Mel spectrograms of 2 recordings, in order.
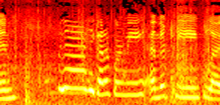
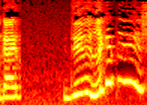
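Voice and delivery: high, gushing over a gift; excited squeal; 8 semitones higher, slower than usual. Real, not acted. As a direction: squeal with delight at a present. Opening mom's gift.

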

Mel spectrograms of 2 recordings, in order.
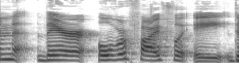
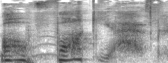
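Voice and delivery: breathy whispered excitement; whispering; much slower than usual. Real, not acted. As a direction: hush it like a secret. Reacting to night witches.

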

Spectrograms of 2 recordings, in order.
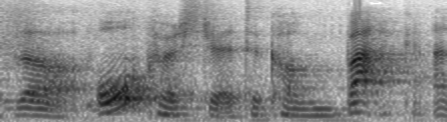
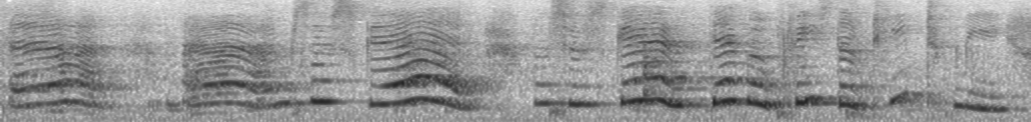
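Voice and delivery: put-on very high, trembling frightened baby; scared baby voice. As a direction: squeak it like a terrified baby. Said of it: "'cause it's like".

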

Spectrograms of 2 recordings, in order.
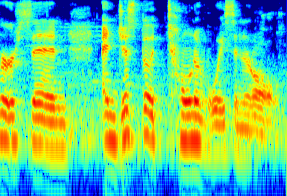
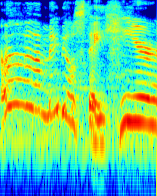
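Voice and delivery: much higher, slow, hesitant mumble; a timid, unsure take; hesitant reluctant voice; 12 semitones higher, slower than usual. Retold or imitated.

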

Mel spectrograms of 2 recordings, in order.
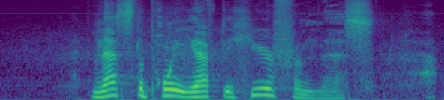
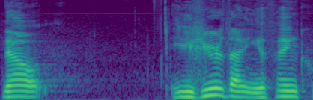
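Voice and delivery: ordinary talk, nothing marked

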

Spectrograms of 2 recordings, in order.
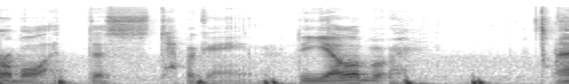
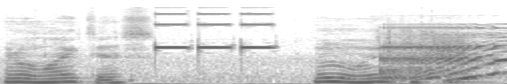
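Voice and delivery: small, soft, higher voice; uneasy murmur; 7 semitones higher, 10 dB quieter than usual. Real, not acted. Player creeped out by the game, quiet unease. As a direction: say it softly and nervously.

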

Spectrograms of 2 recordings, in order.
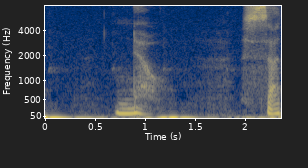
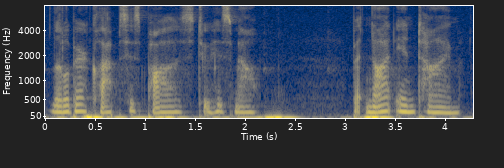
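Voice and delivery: plain reading voice

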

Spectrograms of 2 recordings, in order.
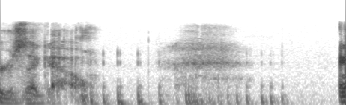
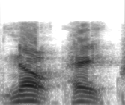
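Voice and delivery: retold cop cutting in, louder; firm interruption; 6 dB louder than usual. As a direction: imitate an officer calling a halt. Deputy breaking up a quarrel.

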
